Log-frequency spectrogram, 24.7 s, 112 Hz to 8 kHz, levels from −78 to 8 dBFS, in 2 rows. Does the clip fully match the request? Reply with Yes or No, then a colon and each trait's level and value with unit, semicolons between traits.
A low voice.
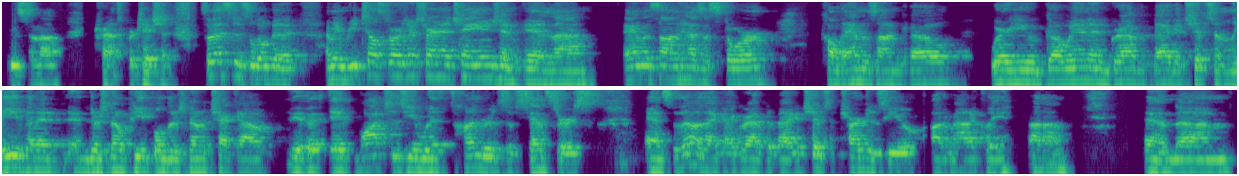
Yes: low, 130 Hz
